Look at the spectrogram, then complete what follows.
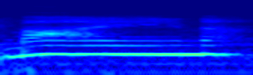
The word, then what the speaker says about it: mine: and let's do the word mine everyone say mine okay let's tap it out mmm-hmm am i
